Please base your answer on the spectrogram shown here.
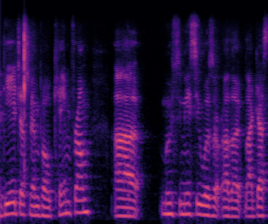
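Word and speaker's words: Musumeci: the uh court decision musumi i guess that's how you pronounce it it's m u s m-u-s-u-m-e-c-i musumesi v uh united states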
